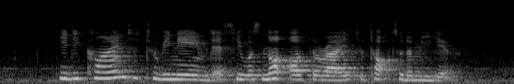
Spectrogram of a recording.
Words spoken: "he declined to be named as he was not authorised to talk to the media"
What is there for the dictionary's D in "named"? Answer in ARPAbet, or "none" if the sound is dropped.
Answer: D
